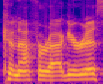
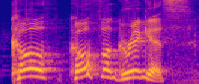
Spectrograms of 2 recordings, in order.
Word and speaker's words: Cofagrigus: For him to switch into Canapharagus or whatever his name is. Canapharagus? Confragarus? Confragarus. Corfigurus? What the hell is his name? How do you even spell it? Cofagrigus.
